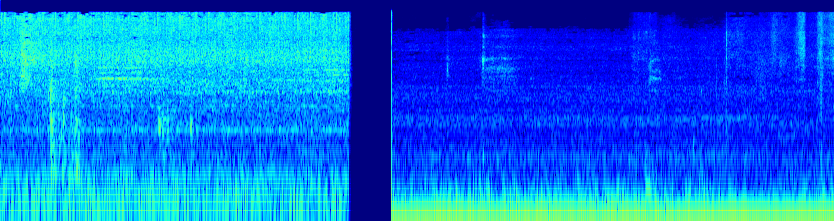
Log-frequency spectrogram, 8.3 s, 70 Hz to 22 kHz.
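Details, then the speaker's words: Hyundai Creta petrol after replacing 4 spark plugs and broken ignition coils, which caused shaking and stalling at half clutch: steady even low idle hum, no stumbling or shaking, engine smooth; normal idle. "Engine एकदम smooth झालेलं आहे. Coil ignition coil बदलल्यामुळे गाडी एकदम smooth झालेली आहे."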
